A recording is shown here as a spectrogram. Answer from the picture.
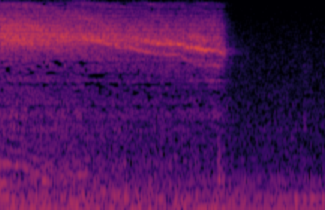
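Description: A person's long, breathy 'zzz' hiss imitating mice snoring, drifting slightly lower, then cutting off about a second and a half in.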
